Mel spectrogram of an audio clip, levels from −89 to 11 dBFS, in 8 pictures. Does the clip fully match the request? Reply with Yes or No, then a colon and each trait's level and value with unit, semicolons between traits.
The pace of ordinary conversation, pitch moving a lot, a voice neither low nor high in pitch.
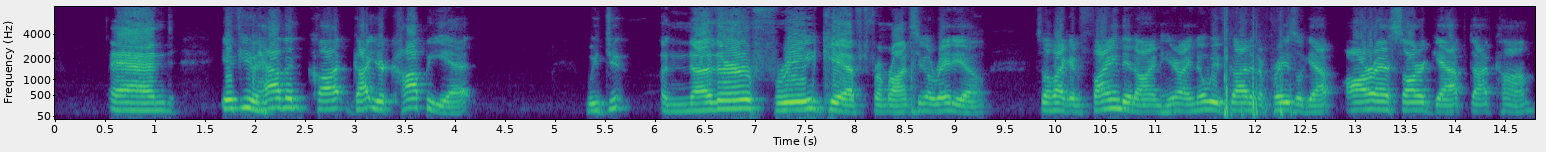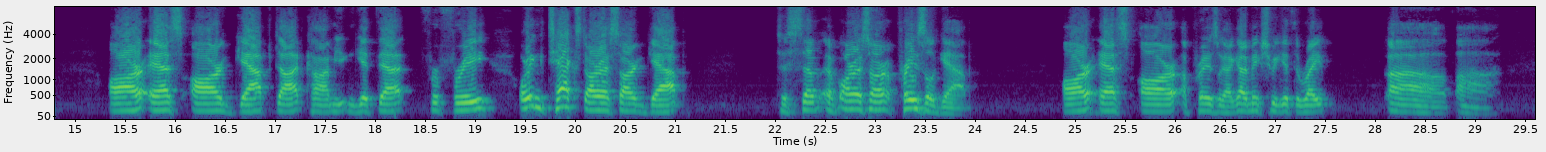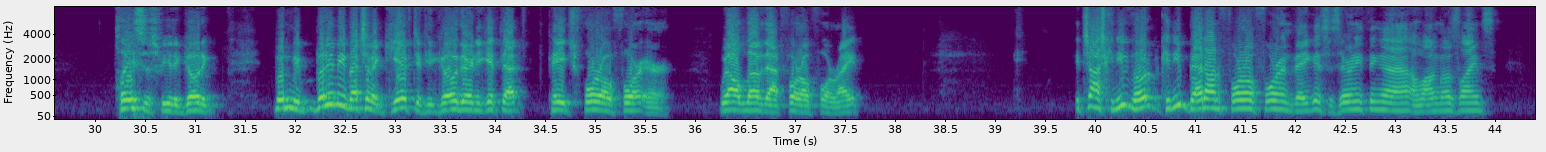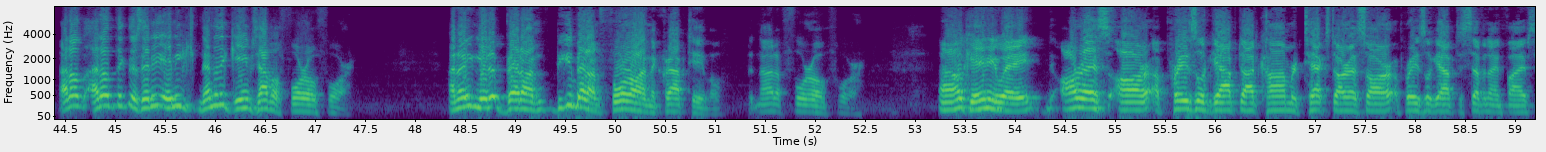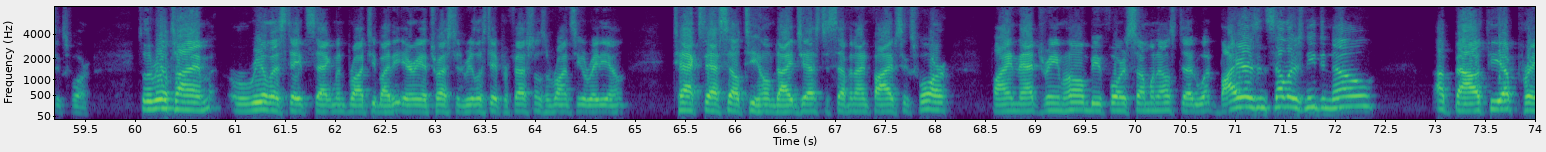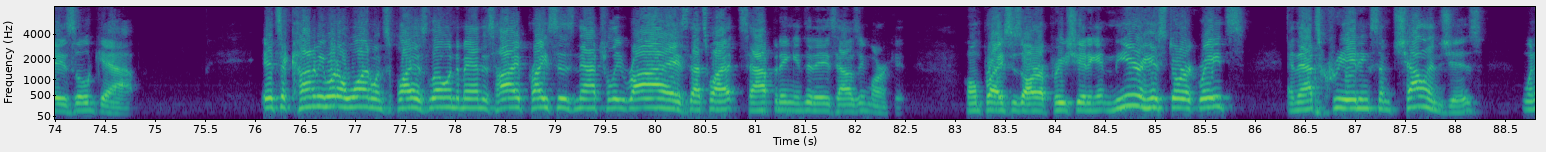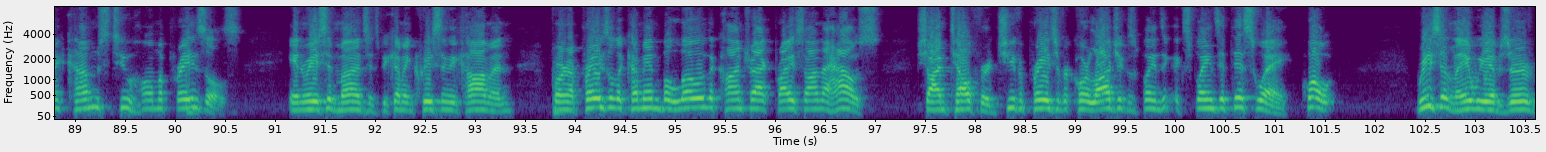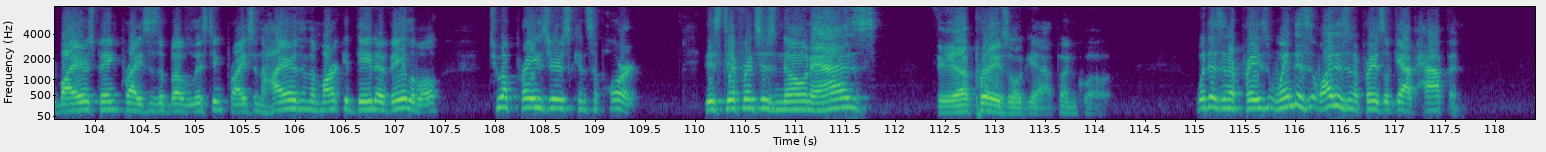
No: average, 160 wpm; average, 4.9 semitones; medium, 165 Hz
